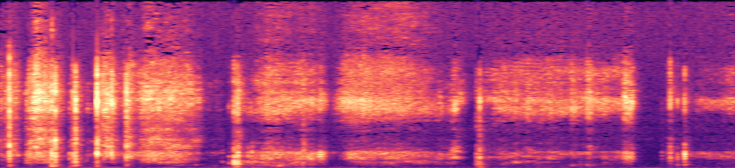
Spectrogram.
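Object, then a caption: Closed cardboard box. Long dark nails scratch and tap the lid and sides of a closed, medium-sized black printed cardboard subscription box. Sharp, dry taps stand out over a steady, soft scratching hiss across the whole clip.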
